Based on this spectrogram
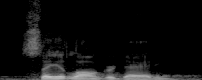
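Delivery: put-on soft pleading voice. A father retells his girl asking her daddy, retelling a small, soft plea. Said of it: "in a small, soft, pleading voice".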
